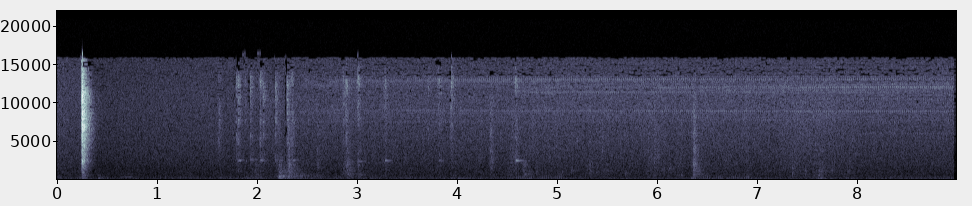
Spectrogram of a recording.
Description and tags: Fluorescent lights flicker on in a workshop.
